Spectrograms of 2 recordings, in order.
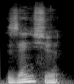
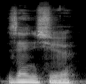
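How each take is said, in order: No difference in how they are said.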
